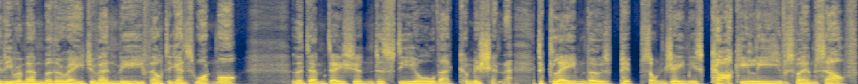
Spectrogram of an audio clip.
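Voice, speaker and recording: A man's very deep, low voice, flat and monotone, at a fairly slow pace, very even in loudness, dry and close with no echo, over a quiet background. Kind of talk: literary crime story reading. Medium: read story. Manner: measured, contemplative.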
